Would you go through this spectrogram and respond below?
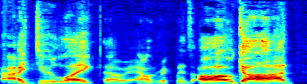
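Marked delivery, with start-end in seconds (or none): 2.0-2.9 high, loud put-on American accent. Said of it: "Yeah, great accent".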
